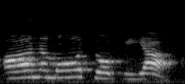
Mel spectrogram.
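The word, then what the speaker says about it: onomatopoeia: figure of spring speech anamotropia you have to pronounce it as anamotopia i am telling it again it is anamotopia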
